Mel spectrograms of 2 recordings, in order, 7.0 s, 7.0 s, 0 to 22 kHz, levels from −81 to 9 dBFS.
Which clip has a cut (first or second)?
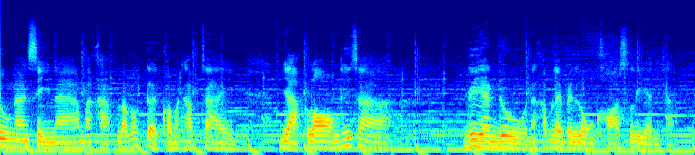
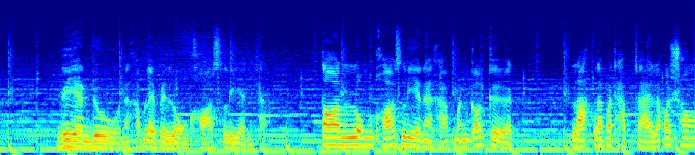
second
